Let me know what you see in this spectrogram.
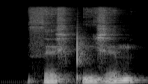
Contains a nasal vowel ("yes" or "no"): yes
